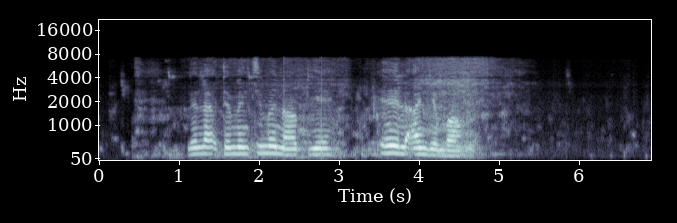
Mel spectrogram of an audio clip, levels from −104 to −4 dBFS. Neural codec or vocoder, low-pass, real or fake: codec, 16 kHz, 16 kbps, FreqCodec, smaller model; 7.2 kHz; fake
